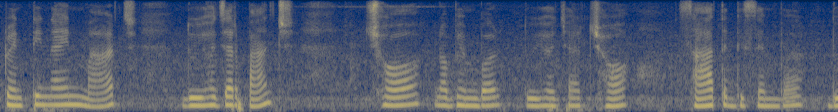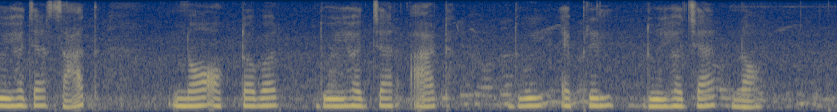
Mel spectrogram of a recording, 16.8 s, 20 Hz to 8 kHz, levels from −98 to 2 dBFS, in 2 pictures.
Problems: continuous background conversations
